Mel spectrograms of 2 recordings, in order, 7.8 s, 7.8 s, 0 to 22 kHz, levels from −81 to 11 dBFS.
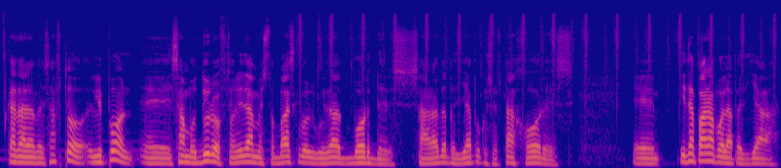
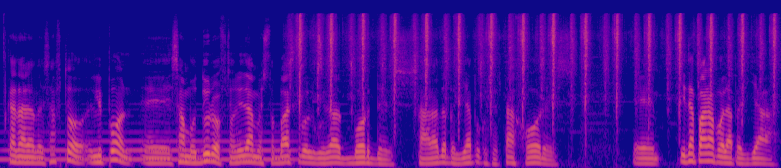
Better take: first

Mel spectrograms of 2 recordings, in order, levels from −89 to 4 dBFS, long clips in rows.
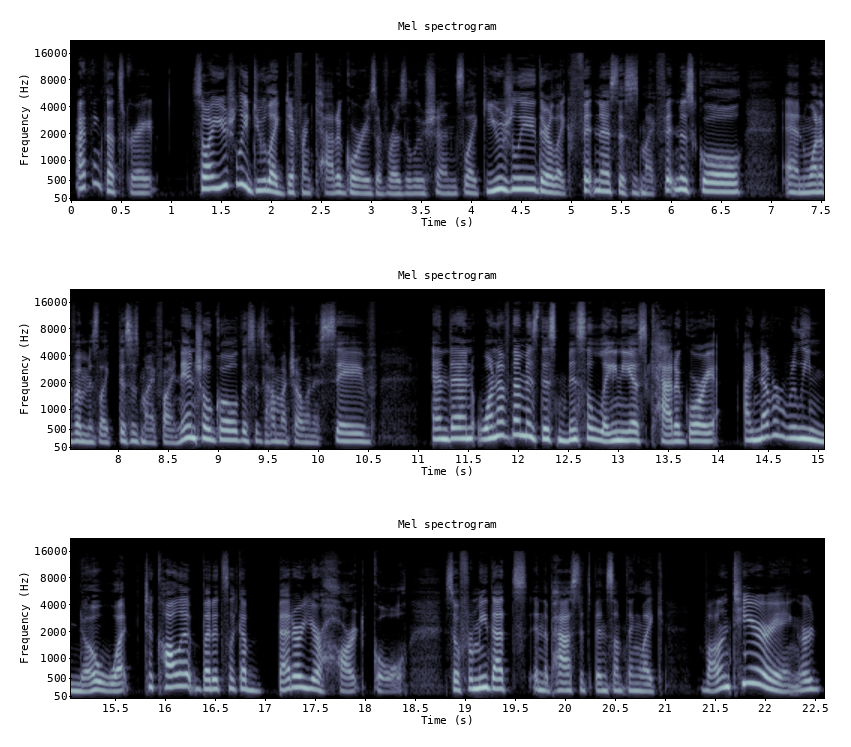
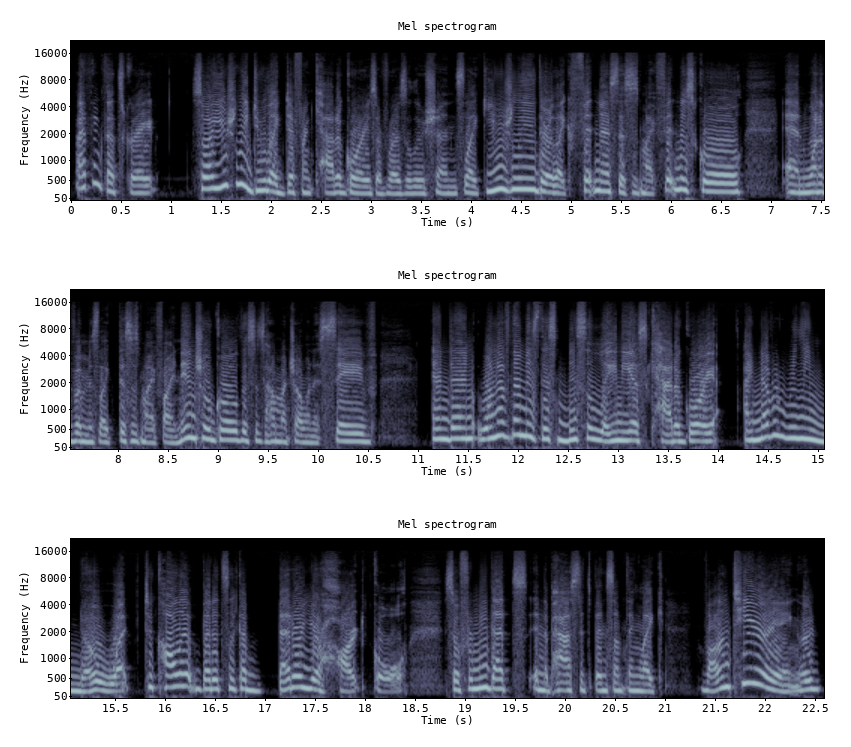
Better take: first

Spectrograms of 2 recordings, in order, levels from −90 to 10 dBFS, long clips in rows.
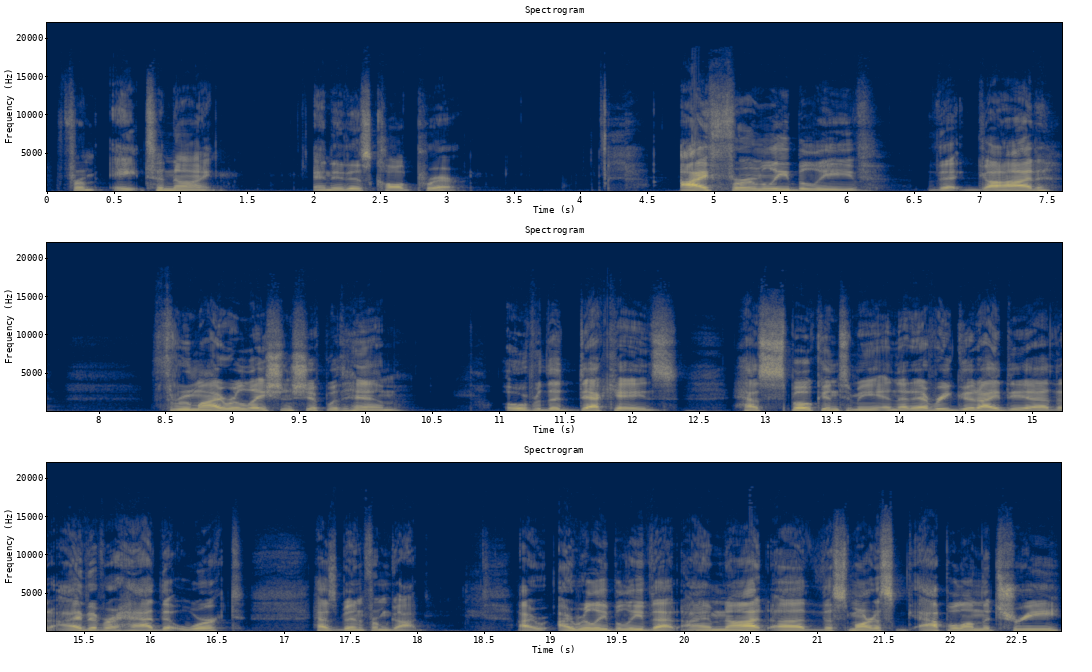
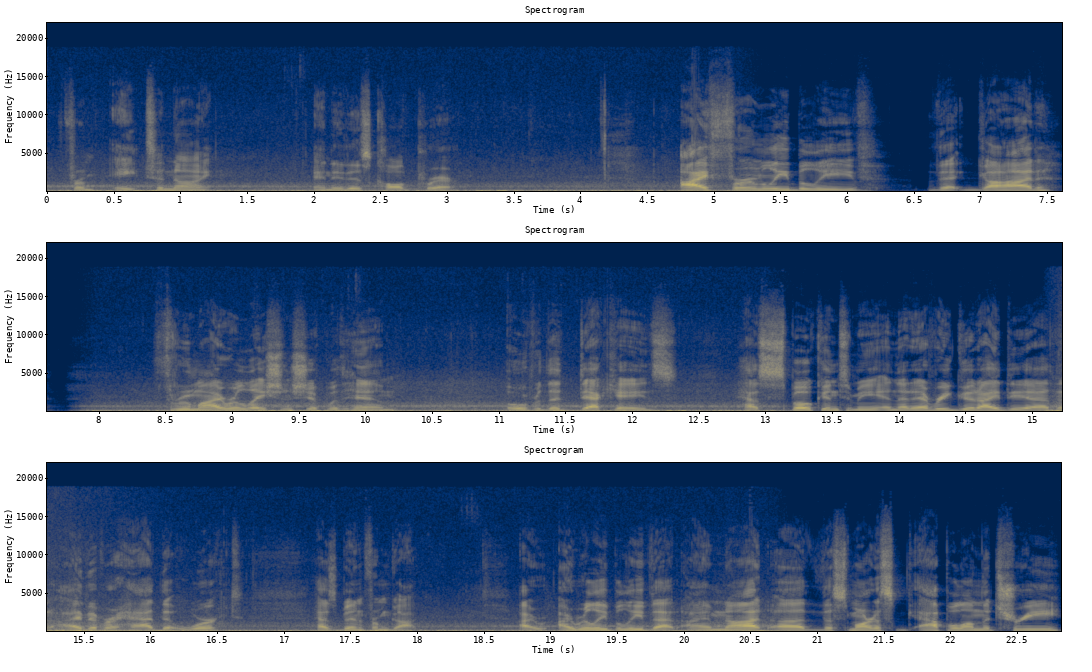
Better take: first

